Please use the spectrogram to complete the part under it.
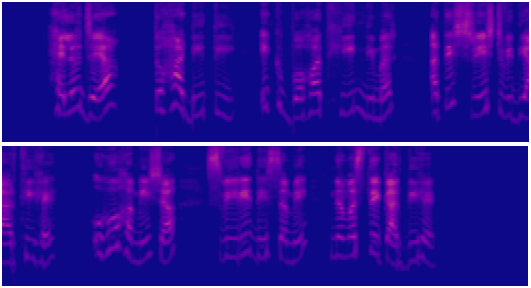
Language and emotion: Punjabi, happy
